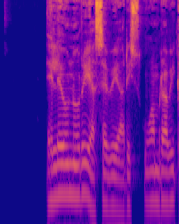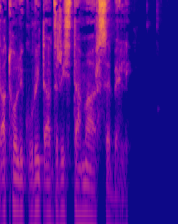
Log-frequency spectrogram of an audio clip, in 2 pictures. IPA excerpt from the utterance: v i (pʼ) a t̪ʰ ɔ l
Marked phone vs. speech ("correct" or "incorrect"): incorrect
